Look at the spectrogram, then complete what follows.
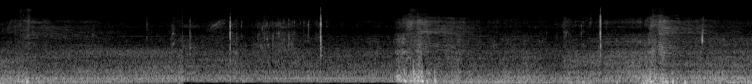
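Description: Wind rumbling on the microphone over a steady low hum, with a few sharp clicks and two louder gusts, about four and six and a half seconds in.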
